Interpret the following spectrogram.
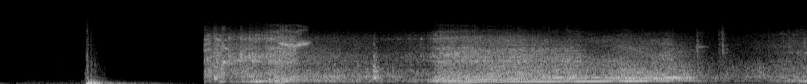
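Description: A single sharp hit, then a loud engine sound that starts abruptly about two seconds in, its pitch rising and holding as it revs.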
